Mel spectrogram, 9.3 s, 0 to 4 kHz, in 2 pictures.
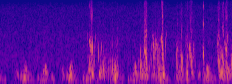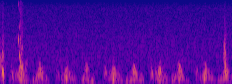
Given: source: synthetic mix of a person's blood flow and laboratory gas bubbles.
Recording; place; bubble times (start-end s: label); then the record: Doppler ultrasound of blood flow; precordium
1.70-2.38 s: bubbles
2.73-3.34 s: bubbles
3.50-3.92 s: bubbles
4.04-4.12 s: bubbles
4.33-4.75 s: bubbles
4.99-5.20 s: bubbles
9.08-9.21 s: bubbles
From the record:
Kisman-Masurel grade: 223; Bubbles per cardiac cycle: several, 3 to 8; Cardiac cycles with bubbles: 10 to 50%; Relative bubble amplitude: loud (0.450 to 0.775); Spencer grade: 2 (many but less than half of the cardiac periods contain bubble signals, singularly or in groups); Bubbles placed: anywhere in the cardiac cycle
